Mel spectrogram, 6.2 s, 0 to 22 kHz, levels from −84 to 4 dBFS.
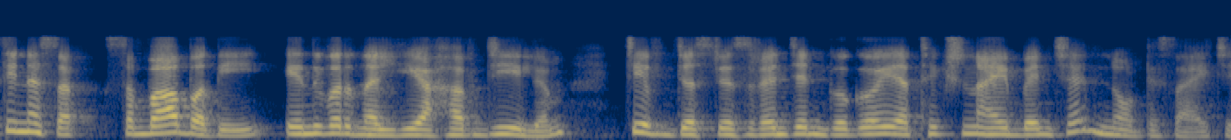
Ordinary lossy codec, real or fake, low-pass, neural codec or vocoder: none; fake; 7.2 kHz; codec, 16 kHz, about 1 kbps, DyCAST, with the encoder's durations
